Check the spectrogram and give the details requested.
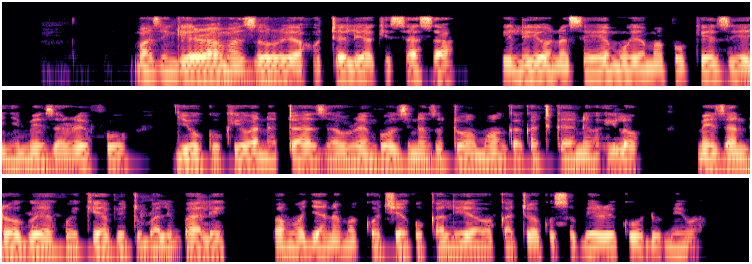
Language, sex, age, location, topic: Swahili, male, 25-35, Dar es Salaam, finance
